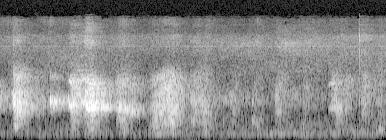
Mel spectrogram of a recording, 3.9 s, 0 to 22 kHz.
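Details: Newborn Labrador Retriever puppies, a litter of seven born May 24, 2021, with mother Belle: a few soft whimpers and squeaks fading into quiet muffled fussing.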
